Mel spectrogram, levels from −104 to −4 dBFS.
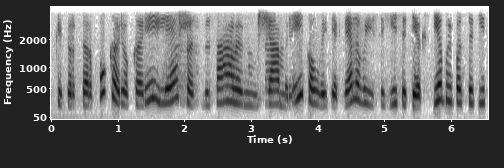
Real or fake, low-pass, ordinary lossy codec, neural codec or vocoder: real; 3.6 kHz; AAC, 24 kbps; none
